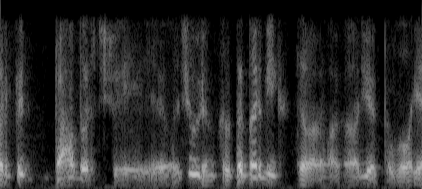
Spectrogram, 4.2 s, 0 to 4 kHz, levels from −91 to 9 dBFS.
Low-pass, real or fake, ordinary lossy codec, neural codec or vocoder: 3.6 kHz; fake; AAC, 32 kbps; codec, 24 kHz, 1.5 kbps, HILCodec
